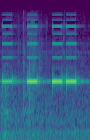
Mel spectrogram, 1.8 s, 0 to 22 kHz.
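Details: Toshiba washing machine: four sharp, high beeps in quick succession in a quiet room. This is door lock error code E2-3, a door lock signal fault.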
